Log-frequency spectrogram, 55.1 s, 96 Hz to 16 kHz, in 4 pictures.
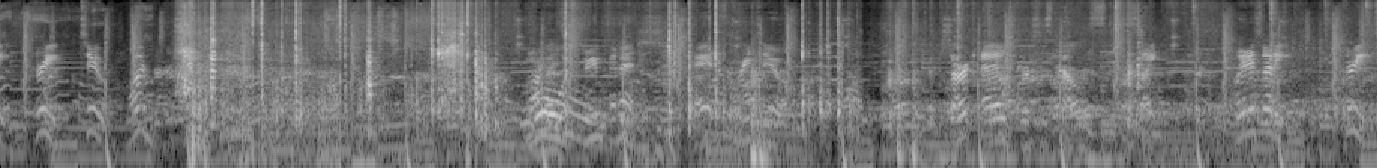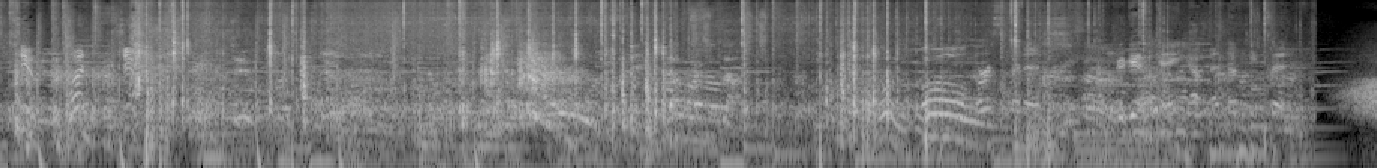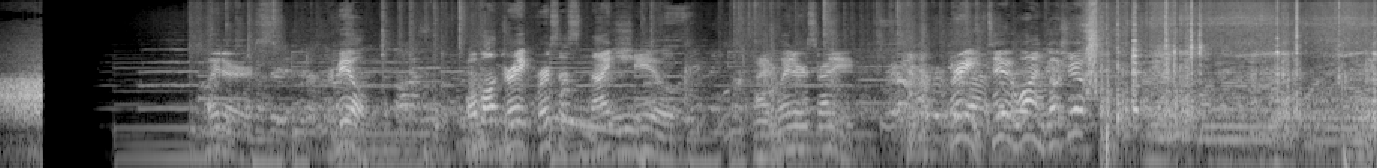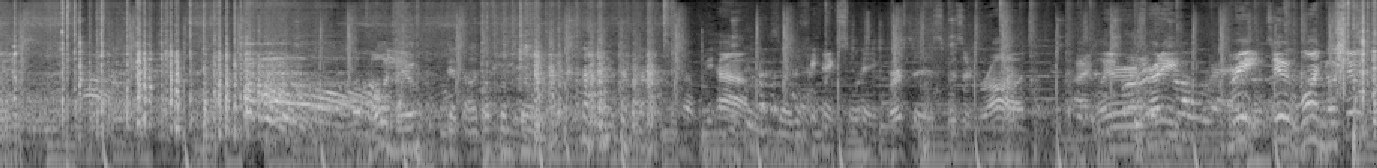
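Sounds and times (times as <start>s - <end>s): voices: 0.0s - 26.6s
background music: 0.0s - 28.0s, 28.7s - 55.0s.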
